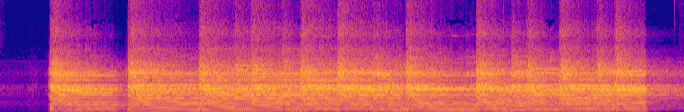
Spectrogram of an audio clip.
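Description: A loud, heavily distorted electric guitar plays a sequence of sustained power chords through an amp with a Range Lord engaged, each new chord struck every second or so, thick and buzzing with no voices.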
